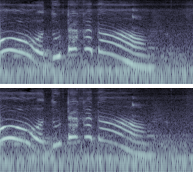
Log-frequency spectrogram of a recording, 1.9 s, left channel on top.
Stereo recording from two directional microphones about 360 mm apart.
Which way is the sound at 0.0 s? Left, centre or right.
Centre.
